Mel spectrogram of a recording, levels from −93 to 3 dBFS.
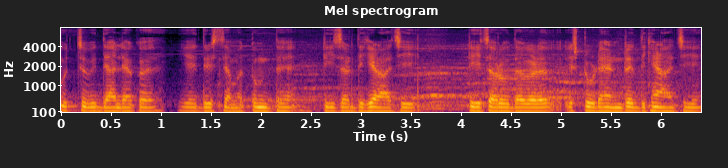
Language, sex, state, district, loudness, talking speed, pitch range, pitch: Garhwali, male, Uttarakhand, Tehri Garhwal, -18 LUFS, 170 wpm, 130-135 Hz, 130 Hz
